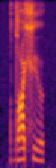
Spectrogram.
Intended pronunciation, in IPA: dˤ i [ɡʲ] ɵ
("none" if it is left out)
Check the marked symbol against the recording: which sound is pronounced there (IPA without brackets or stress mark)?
xʲ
